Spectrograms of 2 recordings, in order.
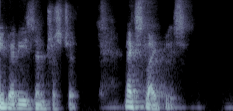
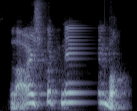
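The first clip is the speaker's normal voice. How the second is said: large but nimble, each word slowed and high; slow emphatic slogan; 11 semitones higher, 6 dB quieter, slower than usual. Acted. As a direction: stretch out "large but nimble" slowly, pitched up and soft.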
